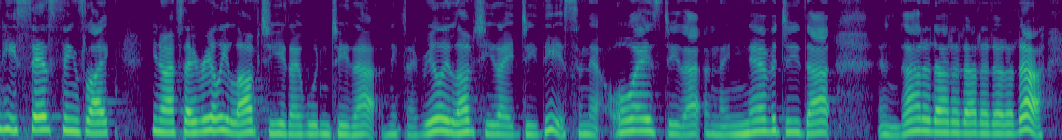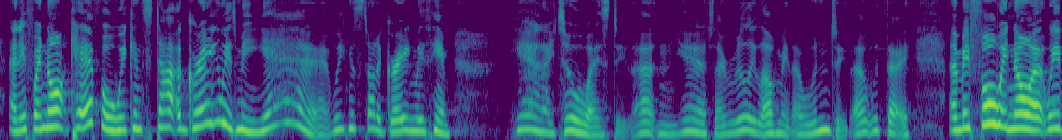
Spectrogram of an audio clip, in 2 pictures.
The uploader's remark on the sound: This message was recorded on 13/10/2019 at the 11am gathering at River Edge Church.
